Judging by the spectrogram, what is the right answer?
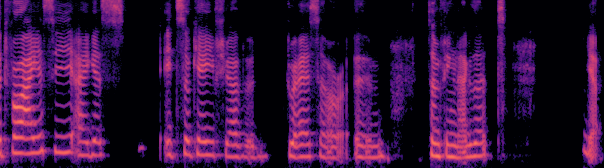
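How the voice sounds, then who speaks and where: Speaking with a French accent, a woman talks at a fairly slow pace with long, frequent pauses. Her pitch is fairly high, and the background is quiet. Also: ordinary pitch variation. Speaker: postdoctoral researcher. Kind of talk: panel discussion. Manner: halting.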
